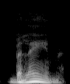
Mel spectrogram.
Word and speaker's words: Belém: I pronounced the name of a town called Belém, and it seems that the actual pronunciation is Belém, and therefore I am duly corrected.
